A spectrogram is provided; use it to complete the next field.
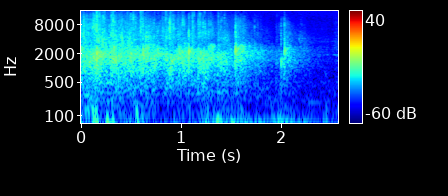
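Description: Steady audience applause at a magic show as a volunteer comes up on stage, a dense wash of many hands clapping at a fairly even level, with a few sharper claps standing out before it gradually thins toward the end.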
